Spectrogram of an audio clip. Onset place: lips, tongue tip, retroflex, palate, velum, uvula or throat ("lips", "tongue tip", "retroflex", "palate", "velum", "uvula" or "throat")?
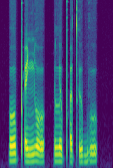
lips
